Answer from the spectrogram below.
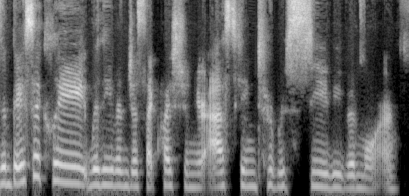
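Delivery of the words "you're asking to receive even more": ordinary talk, nothing marked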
